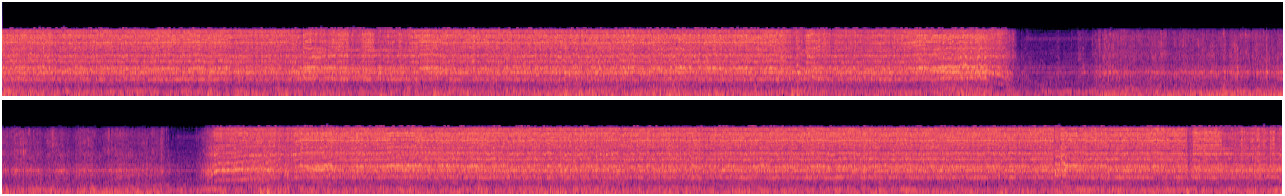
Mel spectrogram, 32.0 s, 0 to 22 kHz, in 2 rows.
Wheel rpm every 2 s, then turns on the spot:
170, 160, 160, 160, 160, 160, 60, 30, 10, 90, 160, 160, 160, 160, 160, 160.
12-18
